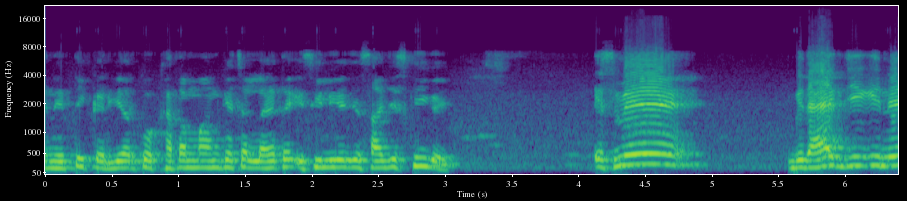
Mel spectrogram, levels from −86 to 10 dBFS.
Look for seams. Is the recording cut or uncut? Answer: cut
